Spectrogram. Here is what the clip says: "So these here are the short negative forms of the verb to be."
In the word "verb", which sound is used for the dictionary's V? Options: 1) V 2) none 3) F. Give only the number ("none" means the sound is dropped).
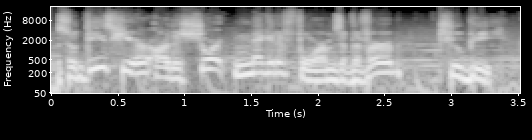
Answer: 1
